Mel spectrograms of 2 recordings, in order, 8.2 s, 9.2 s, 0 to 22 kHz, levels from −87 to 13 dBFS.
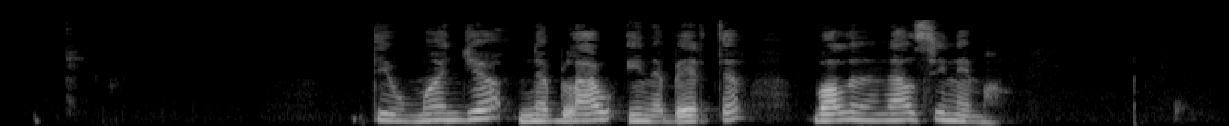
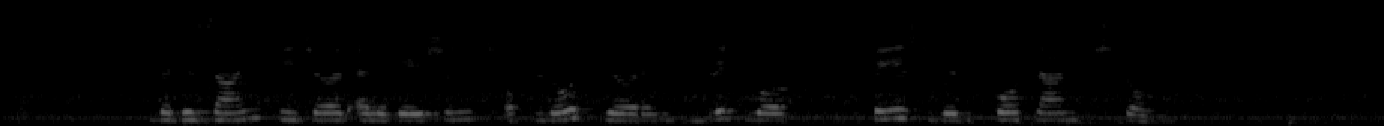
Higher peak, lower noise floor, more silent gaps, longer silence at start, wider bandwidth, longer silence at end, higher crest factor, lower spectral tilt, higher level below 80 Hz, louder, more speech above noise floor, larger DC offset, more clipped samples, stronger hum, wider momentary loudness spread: first, -8 dBFS vs -44 dBFS; about the same, -80 dBFS vs -79 dBFS; neither; first, 2.5 s vs 0.05 s; second, 11.5 kHz vs 16.5 kHz; first, 1.55 s vs 0 s; about the same, 20 dB vs 18 dB; first, -6.5 dB/octave vs -4.5 dB/octave; first, -80 dBFS vs under -90 dBFS; first, -26 LUFS vs -60 LUFS; first, 55 dB vs 20 dB; neither; neither; neither; about the same, 10 LU vs 10 LU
